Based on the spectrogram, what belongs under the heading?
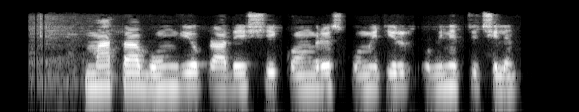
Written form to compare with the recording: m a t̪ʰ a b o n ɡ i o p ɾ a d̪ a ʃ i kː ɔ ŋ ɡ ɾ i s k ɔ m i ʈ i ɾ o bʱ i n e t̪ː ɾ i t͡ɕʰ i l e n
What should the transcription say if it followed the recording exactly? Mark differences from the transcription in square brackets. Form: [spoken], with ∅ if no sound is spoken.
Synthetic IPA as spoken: m a [t̪] a b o [ŋ] ɡ i o p ɾ a d̪ [e] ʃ i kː ɔ ŋ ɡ ɾ [e] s k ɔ m i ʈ i ɾ o bʱ i n e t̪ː ɾ i t͡ɕʰ i l e n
